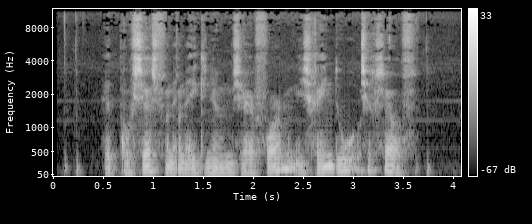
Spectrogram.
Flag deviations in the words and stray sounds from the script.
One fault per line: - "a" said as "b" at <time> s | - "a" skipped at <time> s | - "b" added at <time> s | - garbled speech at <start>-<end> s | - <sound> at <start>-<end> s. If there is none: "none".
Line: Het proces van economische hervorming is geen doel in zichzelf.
- "van" added at 1.2 s
- "in" skipped at 3.1 s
